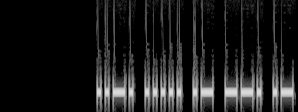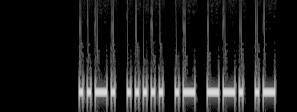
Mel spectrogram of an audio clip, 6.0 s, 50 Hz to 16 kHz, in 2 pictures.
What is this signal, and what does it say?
Morse code, heard as a keyed tone, about 30 wpm, 700 Hz. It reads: F5AGA F5AGA
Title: DXCC-100 Call Signs - 5 Characters - Repeated 2x - 30wpm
